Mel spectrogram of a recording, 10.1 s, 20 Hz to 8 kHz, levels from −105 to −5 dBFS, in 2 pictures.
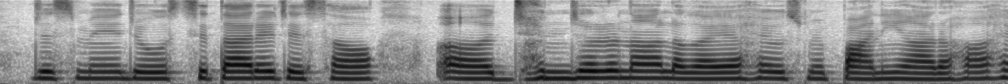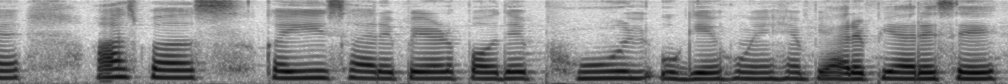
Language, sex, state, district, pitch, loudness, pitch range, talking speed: Hindi, female, Chhattisgarh, Balrampur, 230 Hz, -16 LUFS, 220-240 Hz, 160 wpm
